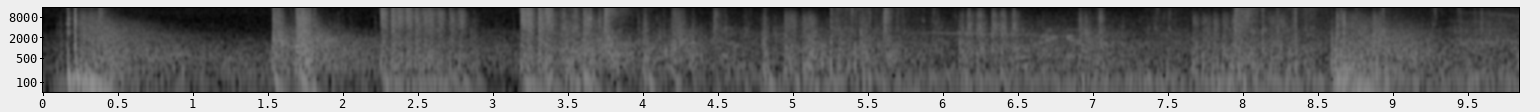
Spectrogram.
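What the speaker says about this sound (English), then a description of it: "Is that a machine gun?" Machine gun fire in the Gates of Hell real-time strategy game, Soviet campaign: sustained, crackling automatic bursts and scattered shots with occasional heavier thumps, continuous and fairly loud throughout, with some voice mixed in.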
